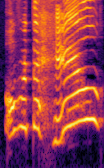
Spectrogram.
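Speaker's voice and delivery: Tweed pretends to lament; wailed. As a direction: wail it out like a distraught hen. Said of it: "wailed Tweed".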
